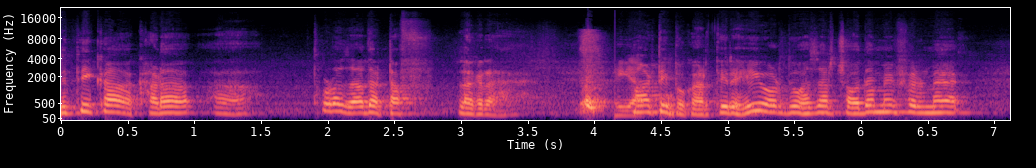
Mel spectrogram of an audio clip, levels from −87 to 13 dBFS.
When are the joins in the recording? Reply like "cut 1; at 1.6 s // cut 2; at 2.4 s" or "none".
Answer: cut 1; at 4.2 s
